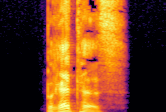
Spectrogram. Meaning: genitive singular of Brett
- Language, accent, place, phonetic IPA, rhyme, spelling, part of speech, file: German, Germany, Berlin, [ˈbʁɛtəs], -ɛtəs, Brettes, noun, De-Brettes.ogg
